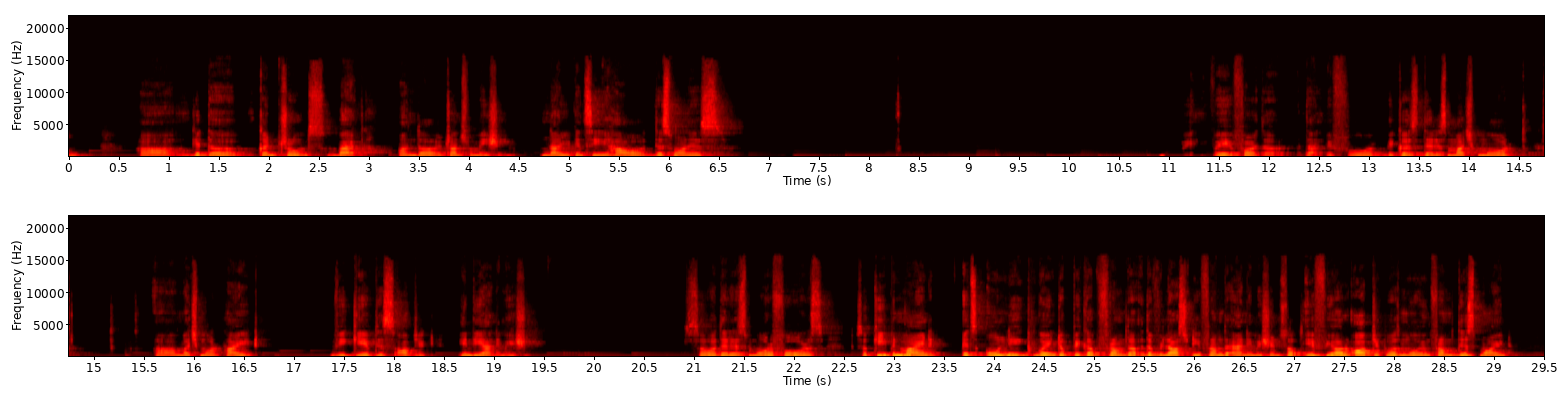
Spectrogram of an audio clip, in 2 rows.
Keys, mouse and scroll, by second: 2.0 shift+middle click, 2.5 middle click, 3.1 shift+middle click, 4.5 click, 4.5 scroll down 3, 4.5 shift+space, 4.8 shift+middle click, 5.2 middle click, 5.7 right click, 6.0 s, 7.0-7.8 scroll down 4, 7.3 middle click, 8.0 shift+middle click, 8.5 s, 9.2 middle click, 9.5-9.9 scroll up 2, 10.0 shift+middle click, 12.6 middle click, 14.5 shift+space, 15.2 shift+space, 16.0 right click, 19.4 middle click, 22.9 middle click, 22.9-23.2 scroll up 1, 22.9 d, 27.1-29.5 typing, 28.3 click.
